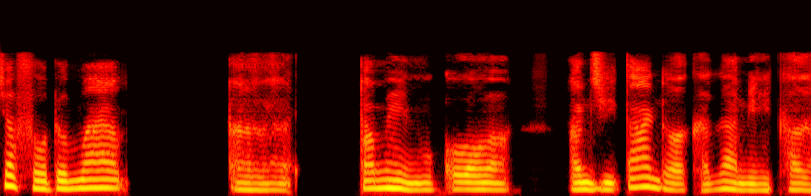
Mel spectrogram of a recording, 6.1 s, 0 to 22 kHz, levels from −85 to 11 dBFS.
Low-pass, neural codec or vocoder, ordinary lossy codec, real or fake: 7.2 kHz; codec, 16 kHz, 1 kbps, FreqCodec, larger model; none; fake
